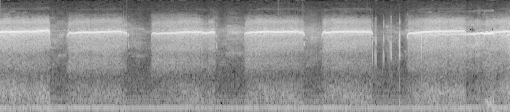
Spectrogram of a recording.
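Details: Swiftlet farming lure, the roosting call style suara inap "Masal": steady, high, breathy whistled bursts of roughly half a second to a second, evenly spaced, with a short crackling patch near the end.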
